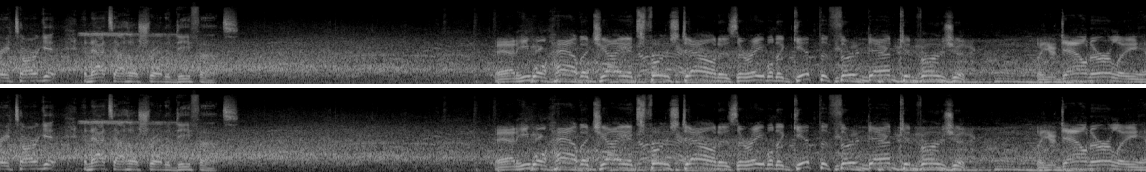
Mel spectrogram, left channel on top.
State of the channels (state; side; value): noise; left; hum, 23 dB below the sound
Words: target, and that's how he'll shred a defense. And he will have a Giants first down as they're able to get the third down conversion. Well, you're down early.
